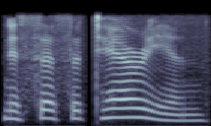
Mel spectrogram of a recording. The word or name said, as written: necessitarian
